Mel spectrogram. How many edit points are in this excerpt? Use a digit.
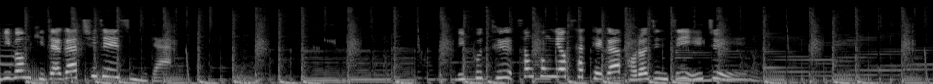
3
